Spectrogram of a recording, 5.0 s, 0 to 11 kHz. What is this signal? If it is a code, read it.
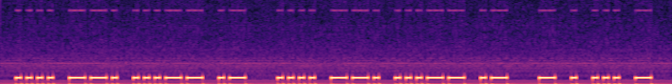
Morse code, heard as a keyed tone, about 30 wpm, 900 Hz. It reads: HG3A HG3A TEST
